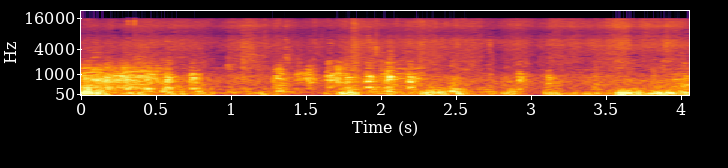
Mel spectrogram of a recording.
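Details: Several chickens out eating, with a dense run of quick, irregular clucks and murmuring calls over steady outdoor background noise.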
